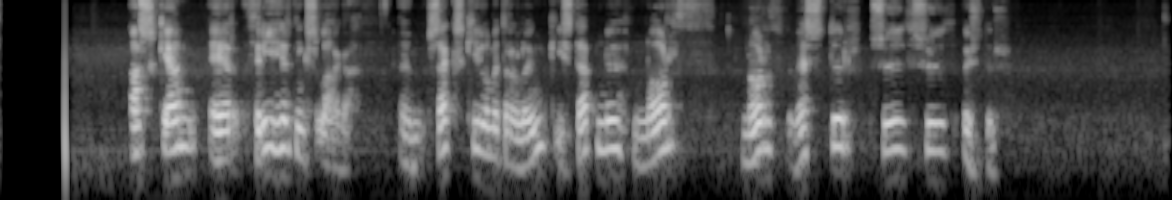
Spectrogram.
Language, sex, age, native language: Icelandic, male, 40-49, Icelandic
